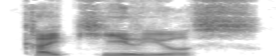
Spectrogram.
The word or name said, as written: Caecilius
